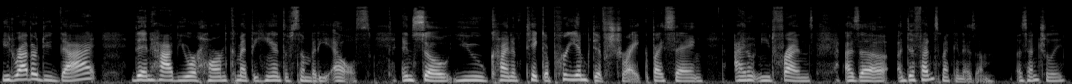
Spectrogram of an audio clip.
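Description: A woman's voice: lowish voice, moderate pace, a little mellow, dry recording. A young adult woman hosting a podcast, talking earnestly and conversationally with playful emphasis. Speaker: podcast host. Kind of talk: solo podcast talk.

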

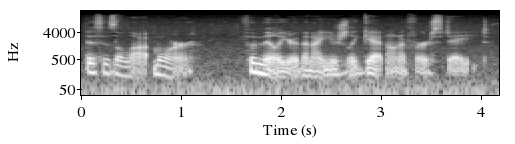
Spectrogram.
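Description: Woman voicing a gentle man, soft-spoken, low and close, gravelly, storybook reading. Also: wildly swooping pitch, moderate pace, heavily acted. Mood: soft, reassuring.

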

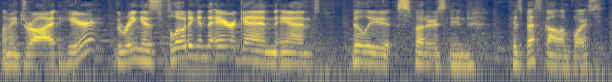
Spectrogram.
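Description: A man's voice: mid-range voice, a little slow, bright, forceful tone, soft background music. A man acting as game master, casually narrating combat and rulings in a tabletop role-playing game.

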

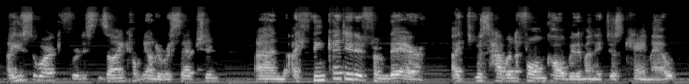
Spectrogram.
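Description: A man's voice: a little high, fast, soft background music, low-quality recording. Chatty man telling his story. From Ireland. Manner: chatty, animated, full of fillers like "you know" and "like". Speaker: interview guest. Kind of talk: candid personal storytelling.

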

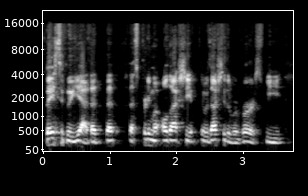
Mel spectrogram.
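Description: A film director and producer, appearing as an interview guest, answers conversationally and explains things in detail, often restarting his phrases. His mid-range voice is a bit bright with a breathy edge, and he talks very fast.

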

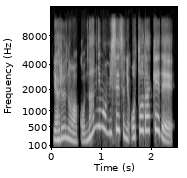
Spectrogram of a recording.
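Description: A woman's voice: high-pitched, huge pitch swings, brisk, a little mellow, no echo. A woman hosting a casual interview, attentive and agreeable, with frequent short acknowledgements. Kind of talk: conversational interview.

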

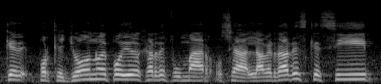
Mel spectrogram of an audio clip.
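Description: A woman's voice: mid-range voice, normal speed. A woman, a singer guest, chatting candidly on a talk show. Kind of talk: casual chat.

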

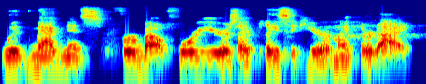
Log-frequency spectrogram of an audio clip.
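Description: Speaking with a deep voice and fairly level intonation, this woman is a healing practitioner being interviewed as a guest. She explains conversationally, moving haltingly and starting phrases over.

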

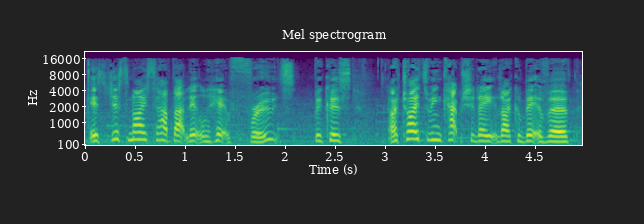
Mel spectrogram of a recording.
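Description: Chatty woman chef, animated and lively. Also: on the high side, brisk, faint music behind. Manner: chatty, animated, with frequent laughs. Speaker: chef, podcast guest. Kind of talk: casual chat. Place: outdoors on church steps.

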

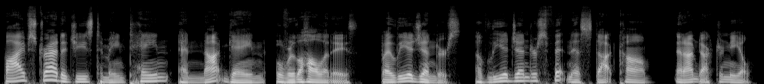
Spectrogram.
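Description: A man's voice: on the low side, lively intonation, normal speed, few pauses, dry recording, studio quality. A man hosting a health podcast, reading a blog article aloud, his voice a little congested. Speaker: podcast host and narrator.

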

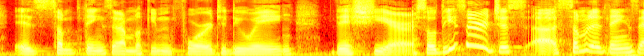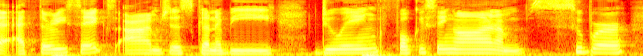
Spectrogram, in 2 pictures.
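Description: A woman in her thirties hosting her own podcast, talking in a chatty, upbeat and encouraging way with plenty of "like" and "you know". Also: sits low. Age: 30s. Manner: chatty, upbeat, motivational, many fillers. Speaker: podcast host. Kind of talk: solo podcast monologue.

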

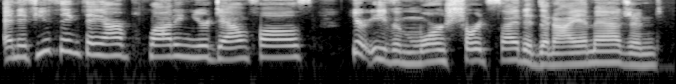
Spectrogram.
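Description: In an audio drama, a woman voices a cocky, legendary assassin and thief for hire, lightly acting out smug, drawling, theatrical taunts in a scornful, commanding mood. Her voice is mid-range at a moderate pace, with no echo.

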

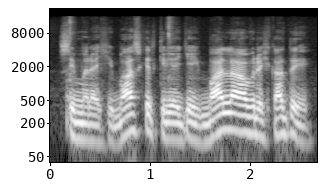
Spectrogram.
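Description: A man's voice: lowish voice, lively intonation. A man co-hosting a sports radio show, chatting casually and teasing his partner. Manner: laid-back, teasing, laughs often.

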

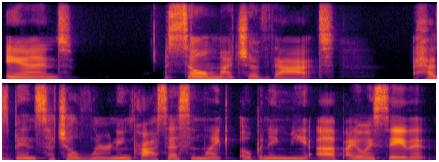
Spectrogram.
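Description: Taking things slowly, a young woman with a fairly low, steady voice talks about faith as a podcast guest. She is earnest and reflective, often leaning on "like" and "you know."

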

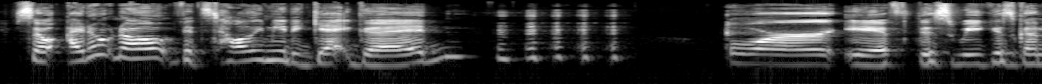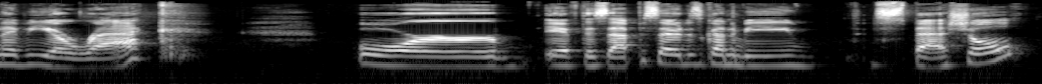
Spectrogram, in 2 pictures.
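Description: Bright-voiced woman, silly and chatty. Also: medium pitch, unhurried. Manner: silly, self-mocking, sweary. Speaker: podcast co-host. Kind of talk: casual chatty podcast storytelling.

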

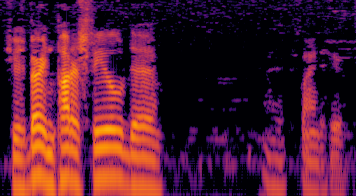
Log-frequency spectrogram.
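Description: An actor playing a cheerful, talkative middle-aged police partner with a joking manner in a 1950s radio drama. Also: male voice, medium pitch, moderate pace, vocal fry, phone-quality sound, natural voice. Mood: chatty.

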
